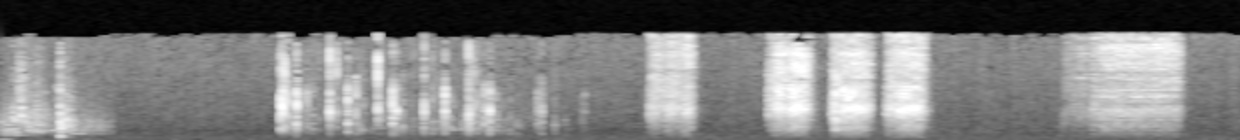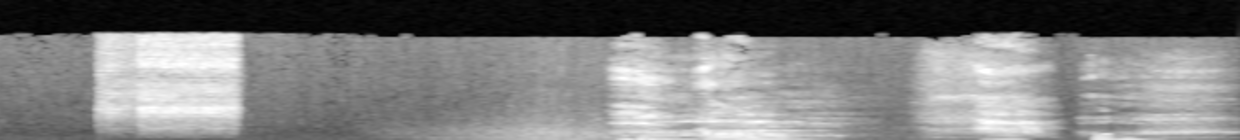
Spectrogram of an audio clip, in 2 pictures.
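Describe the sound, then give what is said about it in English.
An aerosol spray can hisses in a series of short, sharp bursts of varying length as it is used to seal something, followed by louder rustling and crunching noises with no one speaking. “I can seal it if somebody hands me a spray can.”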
